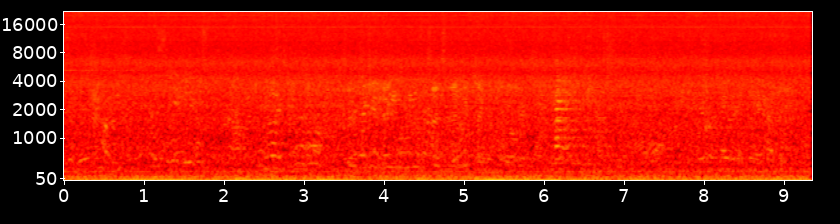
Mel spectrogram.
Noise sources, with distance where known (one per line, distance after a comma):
background noise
